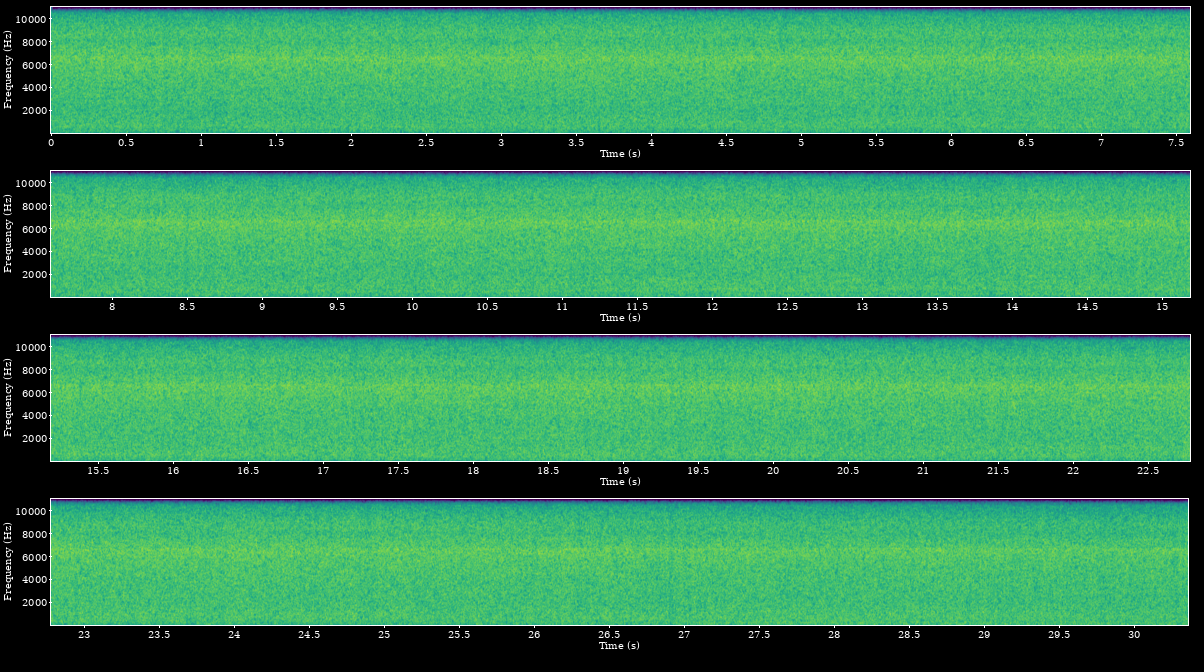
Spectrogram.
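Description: Man-made waterfall pouring down artificial rockwork into a shallow pool: a steady, even rush of falling water.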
